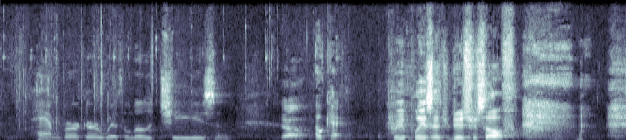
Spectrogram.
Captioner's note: chuckling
